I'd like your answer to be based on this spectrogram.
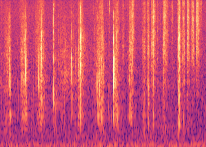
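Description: A black plastic TV remote with rubber buttons, held in one hand, is rubbed and wiped with a cloth using the fingertips. Quiet, bright, crisp scratchy swipes and short crinkly bursts come in a quick irregular series, with almost no low end and no ring after each stroke.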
